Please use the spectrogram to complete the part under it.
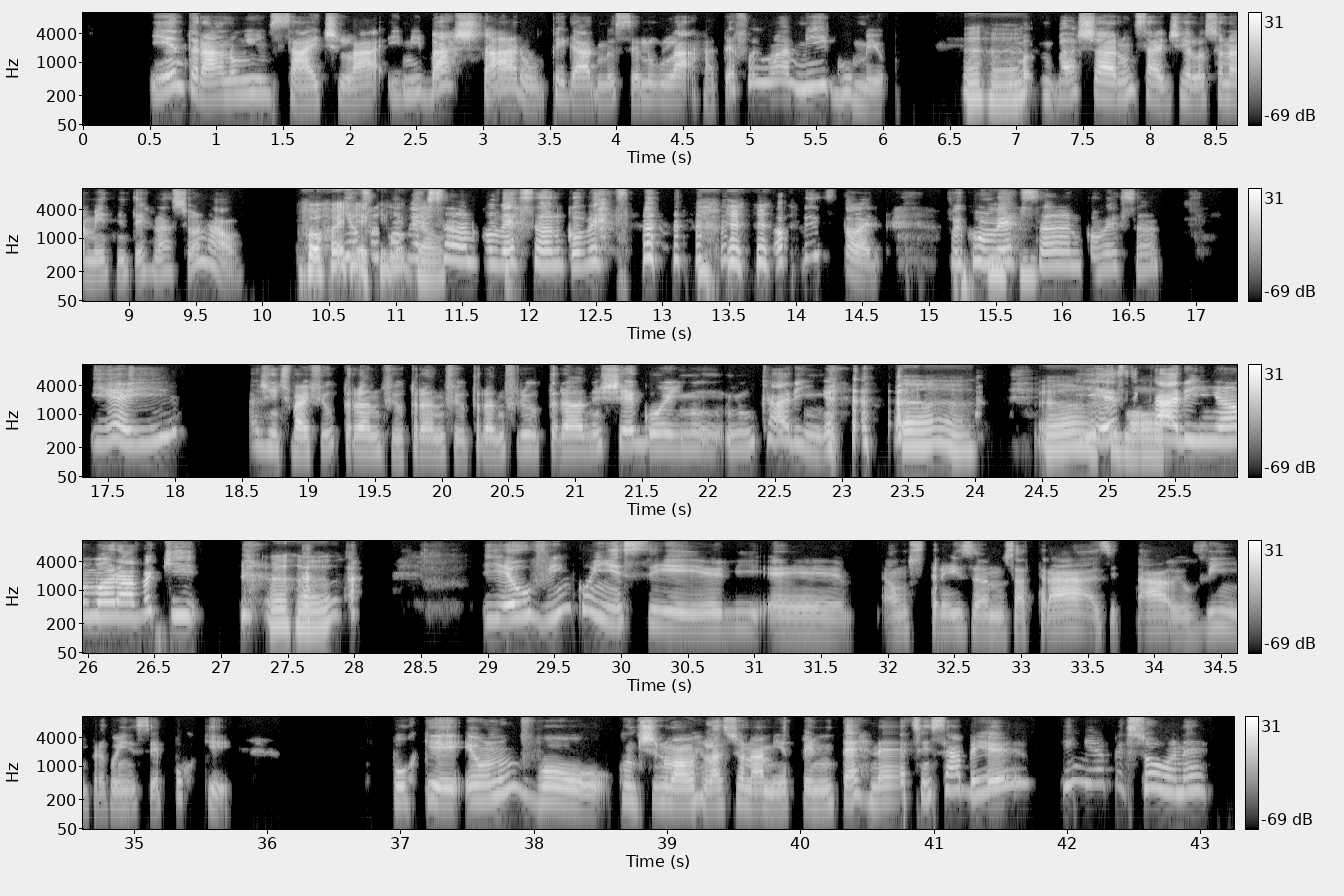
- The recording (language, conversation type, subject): Portuguese, podcast, Como você escolhe onde morar?
- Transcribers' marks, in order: laugh; laugh; laugh; unintelligible speech; laugh; tapping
